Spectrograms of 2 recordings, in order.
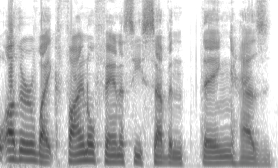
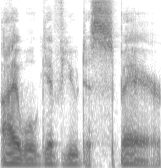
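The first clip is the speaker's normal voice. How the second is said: low pitch, kept dead flat and level; 6 semitones lower, 10 dB quieter than usual. Describing a game's opening scene, quoting its villain: monotone Sephiroth voice. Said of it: "doing his monotone".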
